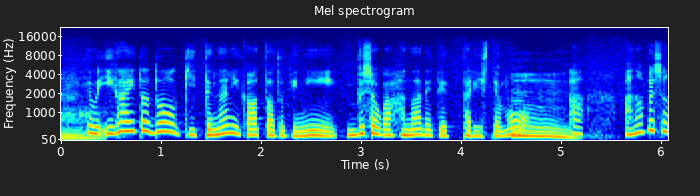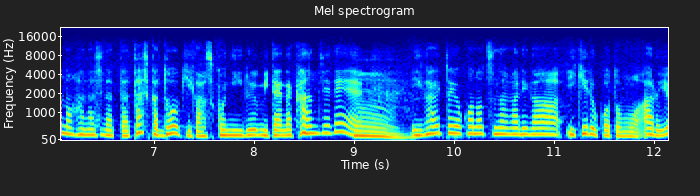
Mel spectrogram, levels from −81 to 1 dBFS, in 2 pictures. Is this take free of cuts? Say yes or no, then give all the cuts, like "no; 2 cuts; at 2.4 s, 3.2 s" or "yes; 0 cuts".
yes; 0 cuts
